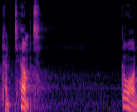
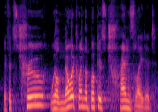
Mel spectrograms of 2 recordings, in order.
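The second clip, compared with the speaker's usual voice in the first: sharp loud enough, much higher; irate bench rebuke; judge's angry outburst; 4 semitones higher, 5 dB louder than usual. Acted. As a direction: slam the lawyer down. Judge silences defense.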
